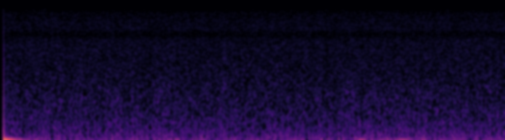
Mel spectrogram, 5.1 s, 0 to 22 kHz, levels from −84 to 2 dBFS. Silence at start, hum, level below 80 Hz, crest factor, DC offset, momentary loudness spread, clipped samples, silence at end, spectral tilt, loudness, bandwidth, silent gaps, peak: 0 s; none; -54 dBFS; 22 dB; under 0.1%; 1 LU; under 0.1%; 0 s; -3.5 dB/octave; -53 LUFS; 16.5 kHz; none; -22 dBFS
